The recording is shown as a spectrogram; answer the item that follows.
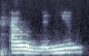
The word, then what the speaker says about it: aluminium: Aluminium?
